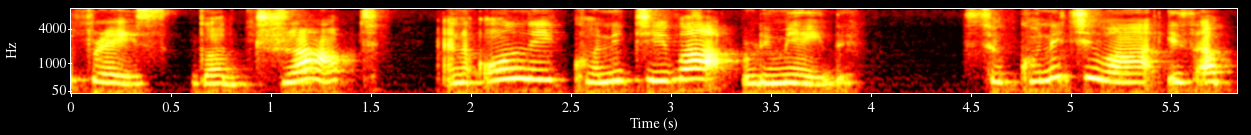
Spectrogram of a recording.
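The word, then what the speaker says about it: こんにちは: But when you use it as a particle, pronunciation changes a bit and we say wa. So why is it Konichiwa and not Konichiha?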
